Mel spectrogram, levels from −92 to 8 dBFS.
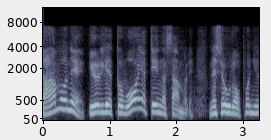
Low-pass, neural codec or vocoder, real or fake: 7.2 kHz; codec, 16 kHz, 1.1 kbps, Voila-Tokenizer; fake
